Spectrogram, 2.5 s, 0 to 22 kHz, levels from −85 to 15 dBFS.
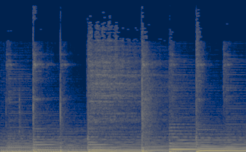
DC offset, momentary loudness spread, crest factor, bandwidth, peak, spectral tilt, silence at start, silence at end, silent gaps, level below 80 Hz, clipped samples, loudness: under 0.1%; 5 LU; 14 dB; over 20 kHz; -10 dBFS; -6 dB/octave; 0 s; 0 s; none; -30 dBFS; under 0.1%; -24 LUFS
